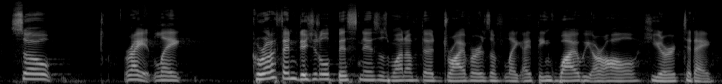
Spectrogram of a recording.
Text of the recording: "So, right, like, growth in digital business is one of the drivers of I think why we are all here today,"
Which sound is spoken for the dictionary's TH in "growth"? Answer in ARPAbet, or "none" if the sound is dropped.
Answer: TH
